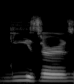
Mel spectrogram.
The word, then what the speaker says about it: geyser: wonder if they have any geysers or geezers as they call them in the uk right well it works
